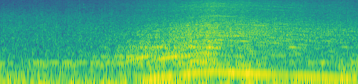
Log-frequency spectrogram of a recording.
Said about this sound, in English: Cliff took his foot off the brake and gave the gas pedal a little tap.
